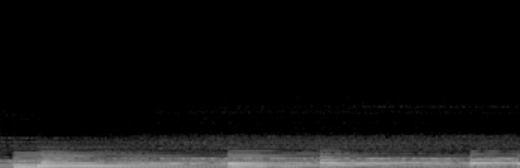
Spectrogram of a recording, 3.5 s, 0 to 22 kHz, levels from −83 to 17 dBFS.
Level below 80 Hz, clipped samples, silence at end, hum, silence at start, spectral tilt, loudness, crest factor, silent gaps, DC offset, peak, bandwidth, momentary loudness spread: -50 dBFS; under 0.1%; 0 s; 50 Hz at -60 dBFS; 0 s; -10.5 dB/octave; -21 LUFS; 14 dB; none; under 0.1%; -6 dBFS; 4.4 kHz; 8 LU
